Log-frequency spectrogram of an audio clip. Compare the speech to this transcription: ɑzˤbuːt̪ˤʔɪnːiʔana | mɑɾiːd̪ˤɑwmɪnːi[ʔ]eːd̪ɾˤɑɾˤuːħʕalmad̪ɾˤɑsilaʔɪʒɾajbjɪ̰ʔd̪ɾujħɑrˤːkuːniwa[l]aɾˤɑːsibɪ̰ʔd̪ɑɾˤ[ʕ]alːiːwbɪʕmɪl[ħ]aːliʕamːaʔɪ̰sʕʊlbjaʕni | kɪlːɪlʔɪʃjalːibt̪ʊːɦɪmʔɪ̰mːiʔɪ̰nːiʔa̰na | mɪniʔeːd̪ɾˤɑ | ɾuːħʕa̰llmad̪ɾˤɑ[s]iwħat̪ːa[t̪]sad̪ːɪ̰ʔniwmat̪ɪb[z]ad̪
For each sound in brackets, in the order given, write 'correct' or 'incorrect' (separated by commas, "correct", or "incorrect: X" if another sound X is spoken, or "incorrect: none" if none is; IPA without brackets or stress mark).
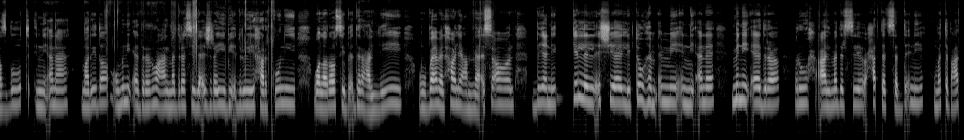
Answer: correct, incorrect: lː, correct, correct, correct, correct, incorrect: ʕ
